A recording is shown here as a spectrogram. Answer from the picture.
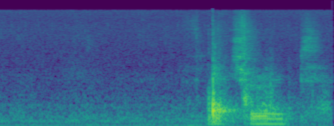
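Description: Quiet room tone, then about one and a half seconds in a single sharp tap on a laptop keyboard, followed at once by a short spoken "uh".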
